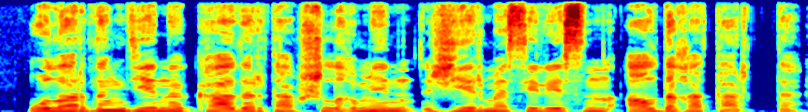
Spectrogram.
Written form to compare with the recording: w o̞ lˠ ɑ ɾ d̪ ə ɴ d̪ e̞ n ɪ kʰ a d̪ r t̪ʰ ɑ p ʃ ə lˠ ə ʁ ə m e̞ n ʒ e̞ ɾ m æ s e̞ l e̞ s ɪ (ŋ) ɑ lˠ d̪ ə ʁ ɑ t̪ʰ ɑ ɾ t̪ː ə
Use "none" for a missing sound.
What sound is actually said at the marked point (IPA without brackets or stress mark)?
n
